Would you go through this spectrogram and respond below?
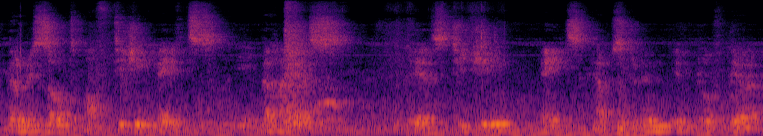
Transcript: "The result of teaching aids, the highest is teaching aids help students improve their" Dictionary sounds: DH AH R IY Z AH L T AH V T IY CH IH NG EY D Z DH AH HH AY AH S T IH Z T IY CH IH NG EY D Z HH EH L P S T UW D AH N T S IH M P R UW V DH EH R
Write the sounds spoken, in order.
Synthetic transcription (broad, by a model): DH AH R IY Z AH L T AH F T IY CH IH NG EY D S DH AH HH AY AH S IH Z T IY CH IH NG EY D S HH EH P S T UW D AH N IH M P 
